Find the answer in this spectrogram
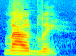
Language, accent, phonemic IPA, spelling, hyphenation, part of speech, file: English, US, /ˈlaʊdli/, loudly, loud‧ly, adverb, En-us-loudly.ogg
- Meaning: 1. In a loud manner; at a high volume 2. In a loud manner; gaudily, showily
